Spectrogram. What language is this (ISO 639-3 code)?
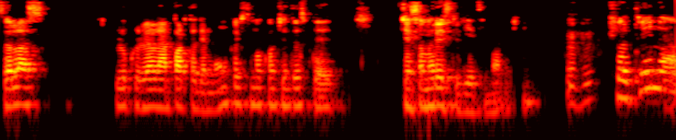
ron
